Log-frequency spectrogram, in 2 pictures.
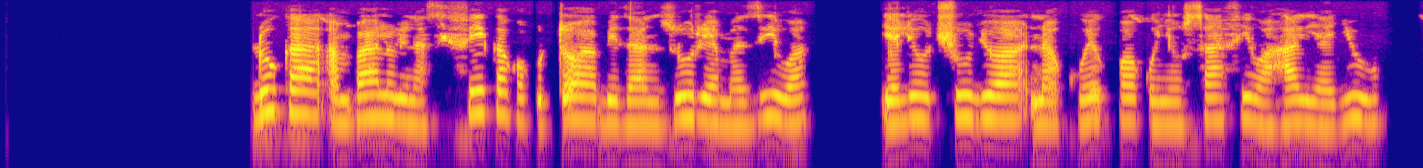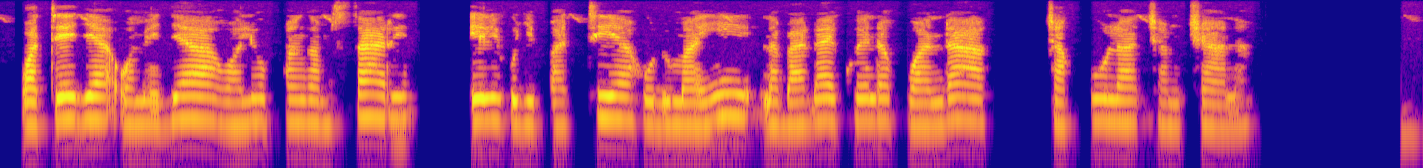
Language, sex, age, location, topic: Swahili, female, 36-49, Dar es Salaam, finance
